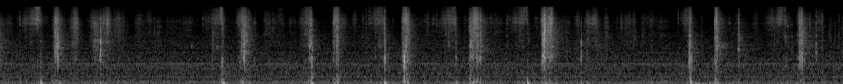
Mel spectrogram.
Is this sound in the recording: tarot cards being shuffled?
yes

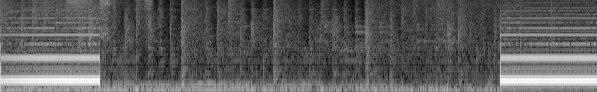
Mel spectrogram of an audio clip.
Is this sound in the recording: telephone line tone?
yes

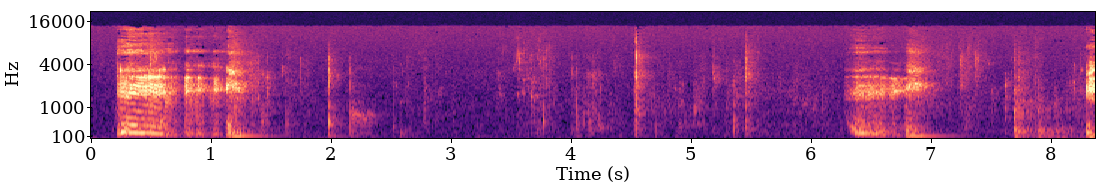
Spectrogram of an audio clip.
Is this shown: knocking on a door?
no

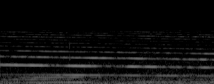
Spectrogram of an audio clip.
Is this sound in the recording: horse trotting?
no

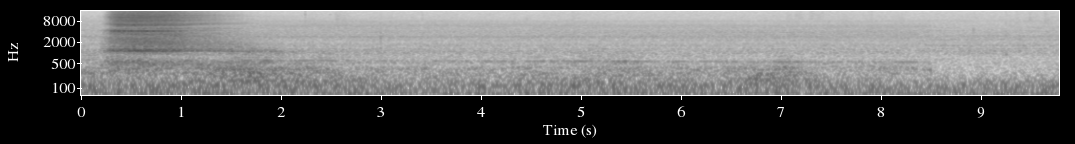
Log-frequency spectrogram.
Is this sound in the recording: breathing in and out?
yes

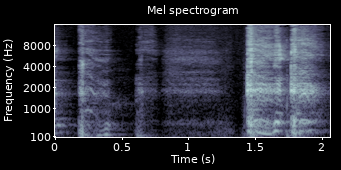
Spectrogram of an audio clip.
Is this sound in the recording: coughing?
yes

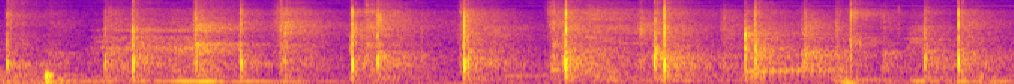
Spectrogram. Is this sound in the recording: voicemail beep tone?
no

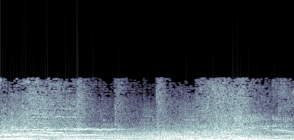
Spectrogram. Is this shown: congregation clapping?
no

